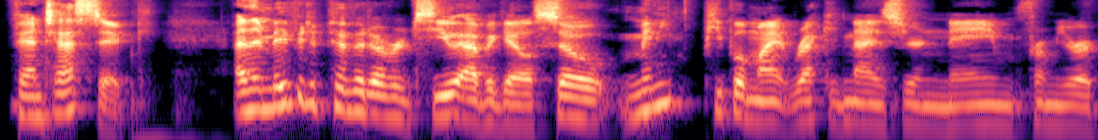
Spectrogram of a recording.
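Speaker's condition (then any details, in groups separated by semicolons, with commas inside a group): No condition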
